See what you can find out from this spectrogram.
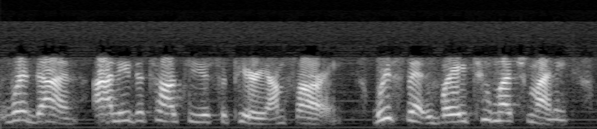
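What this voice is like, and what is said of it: Angry raised voice. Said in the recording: “I will continue to raise my voice”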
